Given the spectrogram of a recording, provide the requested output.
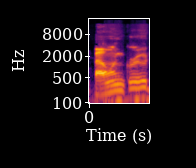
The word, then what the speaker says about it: Ballingrud: We're talking with Nathan Ballingrud. Am I pronouncing that correctly?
